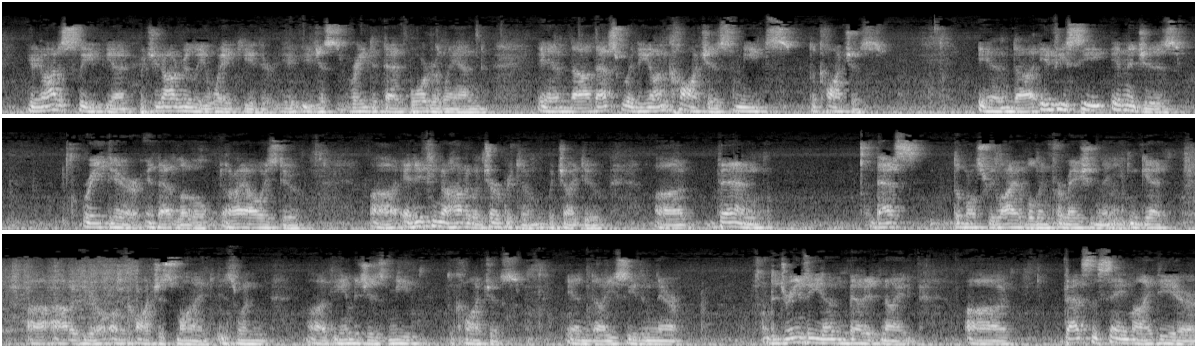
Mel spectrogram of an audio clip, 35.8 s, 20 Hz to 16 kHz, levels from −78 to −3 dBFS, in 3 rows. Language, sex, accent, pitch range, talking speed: English, male, American, 95-120 Hz, 165 wpm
